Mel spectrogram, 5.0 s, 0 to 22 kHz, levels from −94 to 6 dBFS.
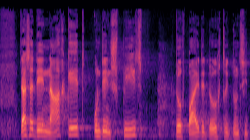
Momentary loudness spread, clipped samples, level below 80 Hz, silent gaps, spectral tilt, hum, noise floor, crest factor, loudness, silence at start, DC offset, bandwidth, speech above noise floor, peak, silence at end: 11 LU; under 0.1%; -72 dBFS; none; -3.5 dB/octave; none; -51 dBFS; 24 dB; -27 LUFS; 0 s; under 0.1%; 16.5 kHz; 24 dB; -4 dBFS; 0.05 s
